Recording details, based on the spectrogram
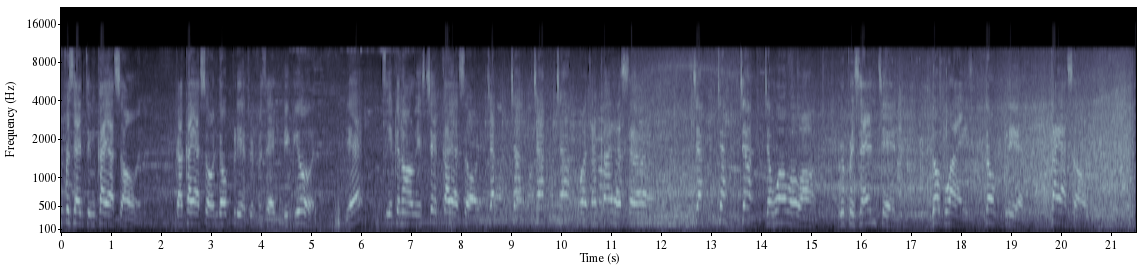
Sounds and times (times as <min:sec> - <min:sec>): Speech: 0:00.0 - 0:01.6, 0:02.3 - 0:05.1, 0:05.7 - 0:11.8, 0:12.6 - 0:16.8, 0:17.4 - 0:20.6.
